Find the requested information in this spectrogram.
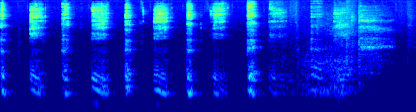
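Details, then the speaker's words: Child doing a burp challenge after drinking a beverage: about eight loud voiced belches in quick succession over six seconds, then a longer drawn-out belch; repeated deliberate burping. "I am epic at burping, guys. Absolutely epic."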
